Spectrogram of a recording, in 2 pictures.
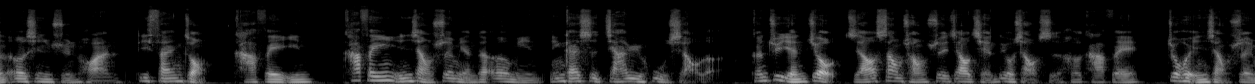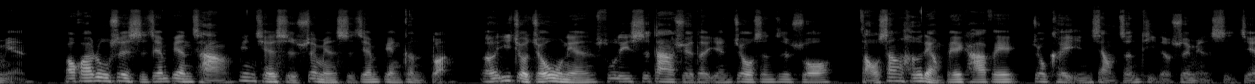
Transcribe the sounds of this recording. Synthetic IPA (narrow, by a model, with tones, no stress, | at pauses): nə˥˧ɕi˥˩nɕy˧˥nxwa̰˧˦nt̪i˥˩sa˥nt͡sʊ̰˨˩ŋ | kʰa˥fe˥ɪʔi˦˥n | kʰa˥fe˥ɪi˥ni˧˥ŋɕjɑ˨˩ŋʂwe˥˩ɪmjɛ˧˥nd̪ə˧ʔɤ˥˩mi˧˥ni˦˥ŋka˥ɪʂɻ̩˥˩t͡ɕja˥y˥˧xu˥˩ɕjɑ̰˨˩ʊlə̰˦ | kə˦˥nt͡ɕy˥˩jɛ˨˧˥nt͡ɕjo˥˩ʊʈ͡ʂɻ̩˨˩jɑ˥˧ʊʂɑ˥˩ŋʈ͡ʂʰwɑ˧˥ŋʂwe˥˧ɪt͡ɕjɑ˥˩ʊt͡ɕʰjɛ˧˥nljo˥˩ʊɕjɑ̰˨˩ʊʂɻ̩˧˥xɤ˧˥kʰa˥fe˥ɪ | t͡ɕjo˥˧ʊxwe˥˩ɪi˧˥ŋɕjɑ̰˨˩ŋʂwe˥˩ɪmjɛ̰˧˥˦n | pɑ˥ʊkʰwa˥˧ɻu˥˧ʂwe˥˩ɪʂɻ̩˧˥t͡ɕjɛ˥npjɛ˥˩nʈ͡ʂʰɑ˧˥˦ŋpi˥˩ŋt͡ɕʰjɛ˧˥˦ʂɻ̩˨˩ʂwe˥˩ɪmjɛ˧˥nʂɻ̩˧˥t͡ɕjɛ˥npjɛ˥˧nkə˥˧ŋt̪wa̰˥˩n | ə˧˥i˥t͡ɕjo˧˥ʊt͡ɕjo˧˥ʊu˨˩njɛ˧˦nsu˥li˧˥ʂɻ̩˥˧t̪a˥˩ɕɥɛ˧˥d̪ə˨jɛ˧˥nt͡ɕjo˥˧ʊʂə˥˧nʈ͡ʂɻ̩˥˧ʂwɔ˥ | t͡sɑ˨˩ʊʂɑ˥˩ŋxɤ˥ljɑ˨˩ŋpe˥ɪkʰa˥fe˥ɪt͡ɕjo˥˩ʊkʰɤ˧˥ḭ˨˩i˧˥ŋɕjɑ̰˨˩ŋʈ͡ʂə˧˥ŋt̪ʰi˨˩d̪ə˦ʂwe˥˩ɪmjɛ˧˥nʂɻ̩˧˥t͡ɕjɛ˥˦n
